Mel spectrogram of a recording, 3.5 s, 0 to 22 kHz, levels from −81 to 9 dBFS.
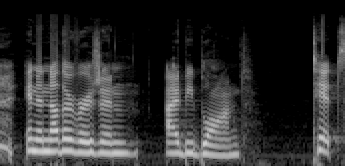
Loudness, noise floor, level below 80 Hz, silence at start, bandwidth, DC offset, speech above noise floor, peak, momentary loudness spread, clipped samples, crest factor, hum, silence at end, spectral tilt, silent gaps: -15 LUFS; -58 dBFS; -50 dBFS; 0 s; 14.5 kHz; under 0.1%; 44 dB; 0 dBFS; 12 LU; under 0.1%; 16 dB; none; 0 s; -4 dB/octave; none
